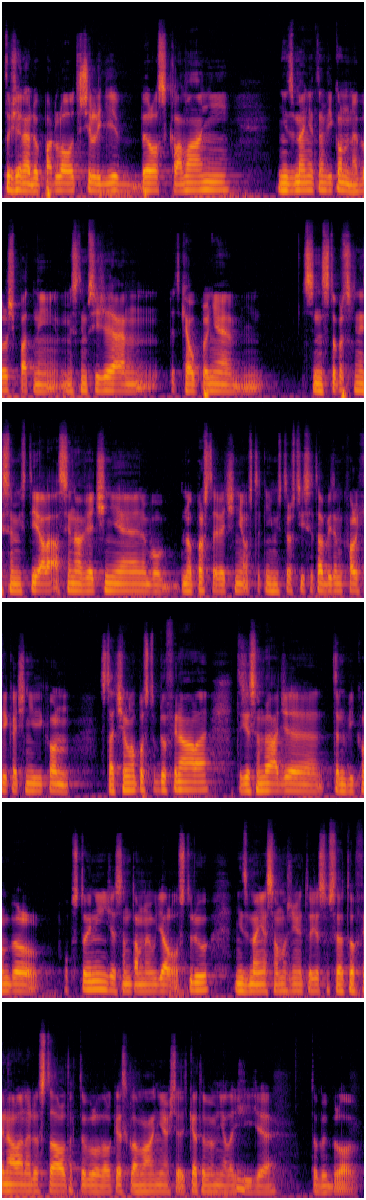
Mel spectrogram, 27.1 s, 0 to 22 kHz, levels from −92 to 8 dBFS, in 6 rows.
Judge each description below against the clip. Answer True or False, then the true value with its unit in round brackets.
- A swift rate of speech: True (180 wpm)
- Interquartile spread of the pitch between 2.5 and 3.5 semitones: False (2.0 semitones)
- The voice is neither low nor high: False (105 Hz)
